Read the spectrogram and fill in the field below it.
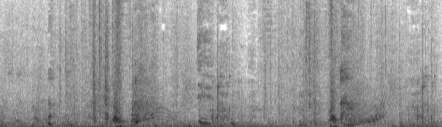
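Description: A heavy weapon strikes with sharp thuds.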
